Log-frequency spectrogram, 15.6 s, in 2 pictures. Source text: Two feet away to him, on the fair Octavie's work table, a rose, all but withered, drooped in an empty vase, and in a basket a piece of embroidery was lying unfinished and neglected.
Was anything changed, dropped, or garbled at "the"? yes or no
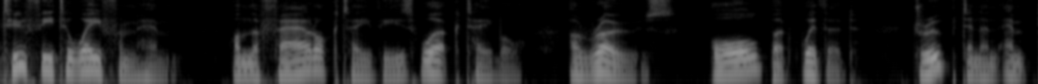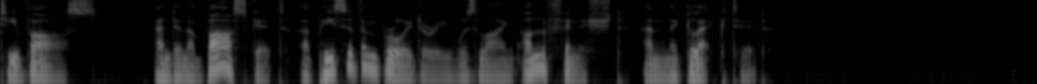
no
